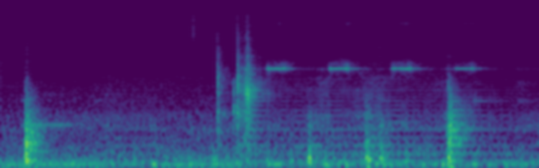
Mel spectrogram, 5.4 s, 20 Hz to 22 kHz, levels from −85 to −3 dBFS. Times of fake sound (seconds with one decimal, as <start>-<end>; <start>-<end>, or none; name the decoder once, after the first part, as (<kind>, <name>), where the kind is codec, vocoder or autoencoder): 1.0-1.6 (vocoder, Vocos); 2.4-5.4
